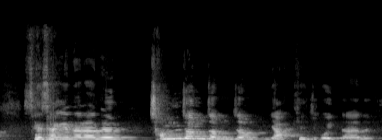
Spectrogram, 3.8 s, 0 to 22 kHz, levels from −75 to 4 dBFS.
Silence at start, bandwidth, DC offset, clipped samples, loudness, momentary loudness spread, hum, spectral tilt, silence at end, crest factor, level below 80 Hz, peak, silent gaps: 0.25 s; 13.5 kHz; under 0.1%; under 0.1%; -15 LUFS; 10 LU; none; -4.5 dB/octave; 0.1 s; 16 dB; -62 dBFS; 0 dBFS; none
